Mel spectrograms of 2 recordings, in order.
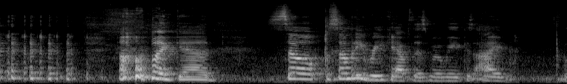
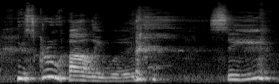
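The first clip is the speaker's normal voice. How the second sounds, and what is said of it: Put-on 1940s New York accent. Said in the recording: “your New York 1940s accent”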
